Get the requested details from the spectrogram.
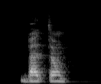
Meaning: inflection of battre: 1. first-person plural present indicative 2. first-person plural imperative
- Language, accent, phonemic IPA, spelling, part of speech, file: French, Canada, /ba.tɔ̃/, battons, verb, LL-Q150 (fra)-battons.wav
